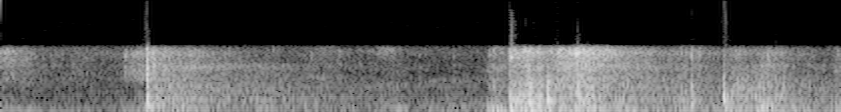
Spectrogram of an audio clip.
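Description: Surfskate on paving slabs during a failed ollie: a knock about a second in, then a loud rattling clatter of deck and wheels on the pavement around four seconds in as the board hits the box, followed by a couple of sharper knocks as the board tips over.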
